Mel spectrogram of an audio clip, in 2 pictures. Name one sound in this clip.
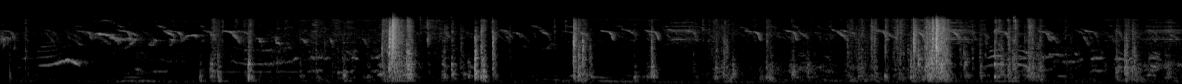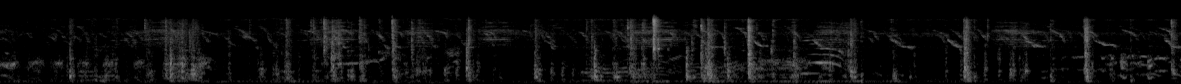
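Bamboo strips clack and knock as they are laid onto a bamboo bench.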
